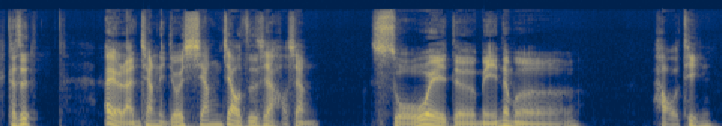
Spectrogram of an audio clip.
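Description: Low-voiced man, hedging thoughtfully. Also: a little slow, pauses often, no echo, clean studio sound. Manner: thoughtful, hedging, self-correcting. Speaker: podcast co-host. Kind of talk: casual chat about a TV series.

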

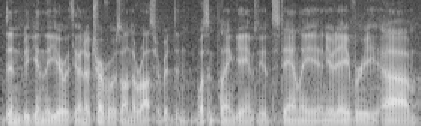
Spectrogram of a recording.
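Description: Man reporter, very low voice, methodical multi-part questioning, faint noise. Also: flat delivery, fast. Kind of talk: press conference question.

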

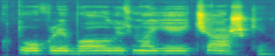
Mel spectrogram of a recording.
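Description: A woman voicing a big, menacing father bear who growls slowly and angrily in a children's fairy tale. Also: rumbling low, little pitch movement, heavily acted. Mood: angry. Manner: slow, drawn-out growling.

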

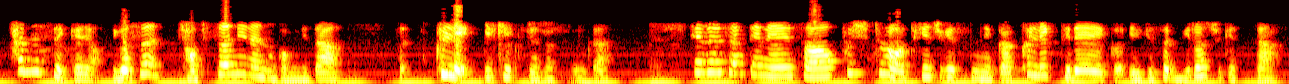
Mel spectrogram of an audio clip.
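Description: Husky-voiced woman teaching software, tinny sound. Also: fairly high pitch. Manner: step-by-step, asks rhetorical questions. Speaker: software instructor. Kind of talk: screen-recorded software tutorial.

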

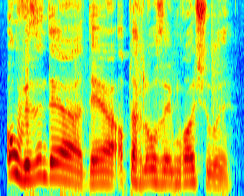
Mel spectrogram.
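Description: A man's voice: on the high side, lively intonation, moderate pace, dark tone. A man giving casual, joking commentary while he plays a video game at home on a makeshift mic, scolding his character now and then. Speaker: let's play gamer. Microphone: makeshift home mic setup.

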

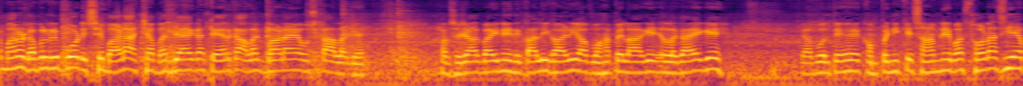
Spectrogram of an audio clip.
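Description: A tired truck driver in his twenties vlogs casually in a loading yard outdoors, explaining his work while holding his phone camera. His voice is fairly high-pitched, and background noise can be heard.

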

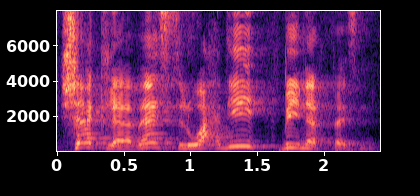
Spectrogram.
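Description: A man voicing a resentful young wife with an Egyptian accent, sharp and dismissive. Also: high voice, sing-song, moderate pace. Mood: cold, scornful. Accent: Egyptian Arabic. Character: resentful young wife refusing her mother-in-law.

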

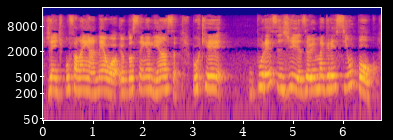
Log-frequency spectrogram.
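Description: A woman's voice: high-pitched, bright, forceful tone. A woman with a Brazilian Portuguese accent giving etiquette advice in a chatty vlog, often turning to address her viewers directly. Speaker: etiquette vlogger. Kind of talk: casual advice talk to viewers.

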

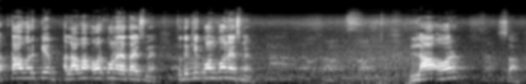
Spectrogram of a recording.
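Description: A man's voice: high-pitched, a bit bright, a little hiss or hum. A middle-aged male teacher giving a classroom lesson, asking questions and answering them himself while drilling sounds.

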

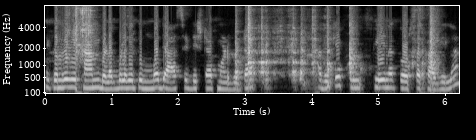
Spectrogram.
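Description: A woman's voice: mid-range voice, fairly even intonation, a little fast, heavy background noise. A young woman, chatting casually to her viewers while doing chores and cooking in her home kitchen. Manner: chatty, talks straight to viewers. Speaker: vlogger. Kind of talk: casual home vlog narration.

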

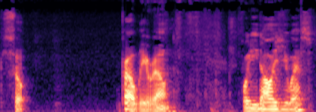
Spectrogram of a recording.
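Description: The recording has its highs cut off and a little hiss or hum, capturing a deep, gravelly, sing-song voice in no hurry. The speaker, a native French speaker from Quebec with a Québécois accent, is a hobby vlogger doing a casual unboxing on a phone over a living-room table, full of fillers and restarts.

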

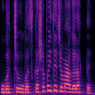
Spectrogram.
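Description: A woman voicing a loud, scolding middle-aged mother within a TV serial recap. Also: sits high, rapid-fire, lightly acted. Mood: ranting.

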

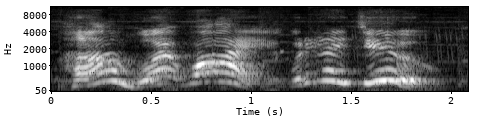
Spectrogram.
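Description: A man voicing a meek, flustered young male creature in a high, protesting voice. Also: huge pitch swings, unhurried, bright, forceful tone, soft background music, exaggerated voice, rough recording.

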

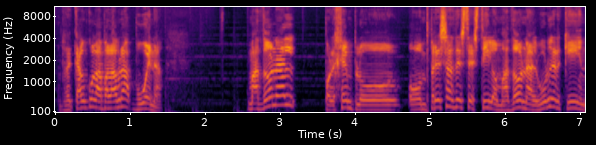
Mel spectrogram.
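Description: A young man from Spain with a Spanish accent, chatting casually and animatedly while ranking foods for his channel, full of slang. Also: high voice. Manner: animated, slangy, addresses viewer as "tío". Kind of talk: casual chat, food tier list.

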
